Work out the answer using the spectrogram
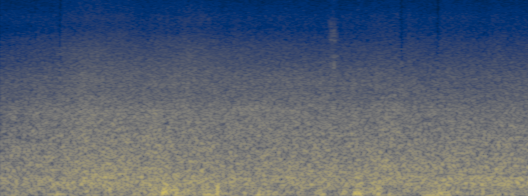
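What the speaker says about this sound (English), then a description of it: "here I am today to film the high tide as I walk along the prom" High tide waves along Blackpool promenade, a loud continuous roar of surf crashing and churning nearby, mixed with heavy wind buffeting the microphone, no talk.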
